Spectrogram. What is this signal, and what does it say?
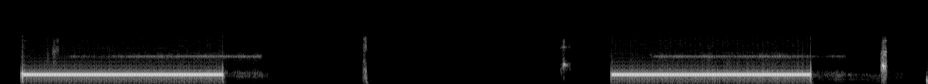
Ringback tone (North America), 440 + 480 Hz.
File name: out- - - - - .3119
